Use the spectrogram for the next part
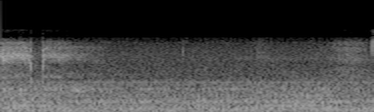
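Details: Steady low rumbling indoor noise fills the recording, with a couple of brief higher hissing bursts near the start and no clear animal voice.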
